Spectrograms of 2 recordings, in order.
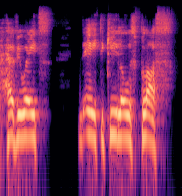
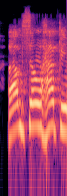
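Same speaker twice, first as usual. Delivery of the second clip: excited; 8 semitones higher, 3 dB louder than usual. Real, not acted. Thrilled at the new numbers.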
